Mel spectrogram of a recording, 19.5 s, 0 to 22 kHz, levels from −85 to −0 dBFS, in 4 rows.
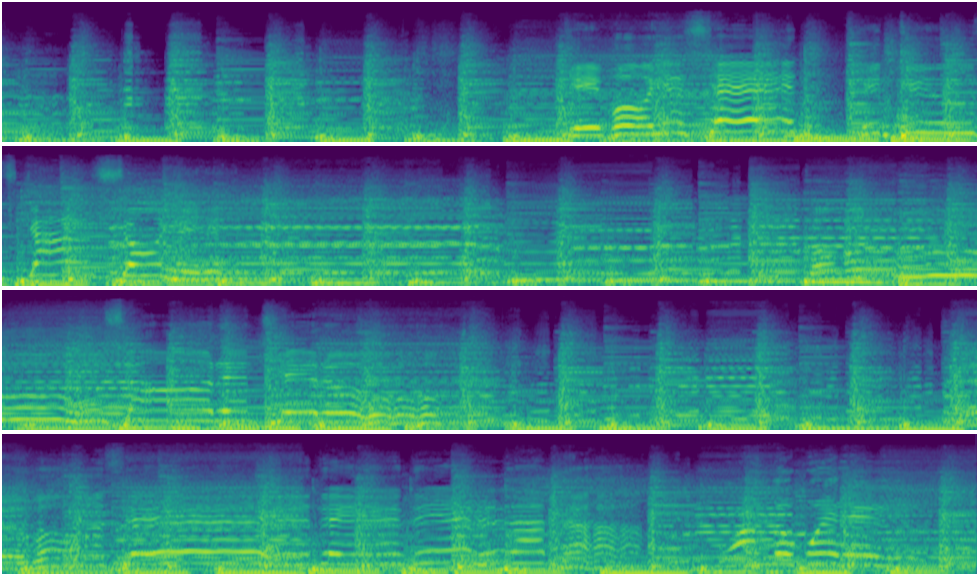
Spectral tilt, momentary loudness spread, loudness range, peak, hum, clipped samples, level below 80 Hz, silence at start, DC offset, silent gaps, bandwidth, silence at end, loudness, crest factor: -6.5 dB/octave; 7 LU; 3 LU; 0 dBFS; none; under 0.1%; -22 dBFS; 0 s; under 0.1%; none; 13 kHz; 0 s; -16 LUFS; 16 dB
